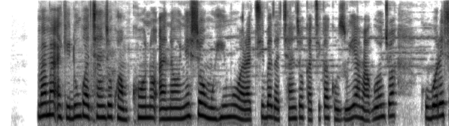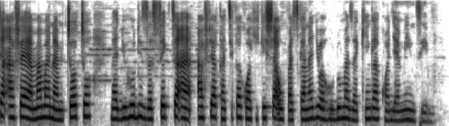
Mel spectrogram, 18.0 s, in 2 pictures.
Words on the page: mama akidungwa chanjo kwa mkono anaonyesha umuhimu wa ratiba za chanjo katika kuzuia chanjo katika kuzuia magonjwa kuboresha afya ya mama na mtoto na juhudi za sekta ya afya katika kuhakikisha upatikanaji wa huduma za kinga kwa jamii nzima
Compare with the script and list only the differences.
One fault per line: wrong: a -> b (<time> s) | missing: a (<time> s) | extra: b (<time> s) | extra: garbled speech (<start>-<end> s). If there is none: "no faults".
missing: chanjo katika kuzuia (7.2 s)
